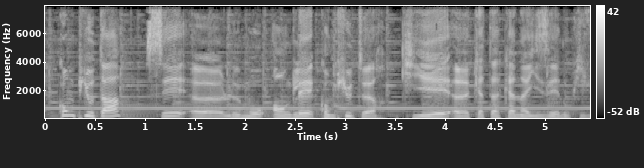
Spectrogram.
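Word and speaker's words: コンピューター: Vous voyez, il y a un petit trait juste après. Je peux vous le mettre en avant. Voilà, on a ce petit trait là, juste là. C'est pour allonger la syllabe, pour avoir 2 temps de lecture sur le son pew et ta.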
